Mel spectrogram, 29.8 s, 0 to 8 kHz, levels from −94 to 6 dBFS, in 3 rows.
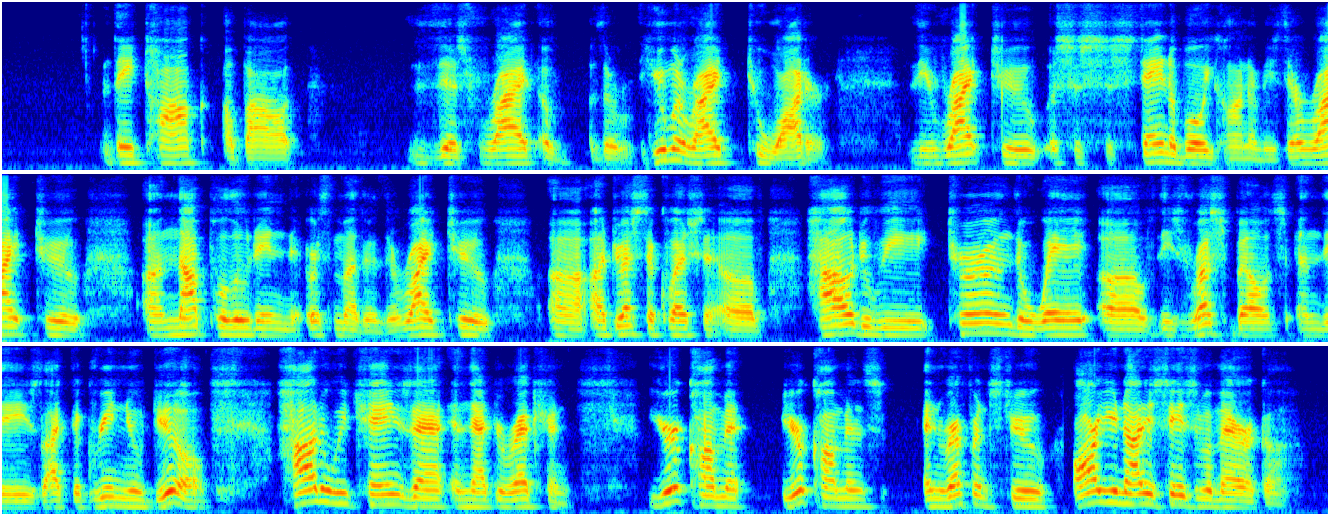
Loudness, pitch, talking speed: -17 LUFS, 150 Hz, 140 wpm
